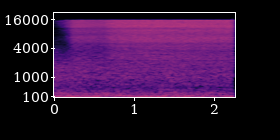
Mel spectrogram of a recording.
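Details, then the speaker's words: Air Products Integra oxy-acetylene cylinder with integrated regulator, number 10 tip, oxygen pressure hard to set at about 4 psi on a gauge reading to 380 psi: steady loud hiss from the torch, oxygen louder than acetylene. "what the oxygen sounds like so the acetylene of four sounds less"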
